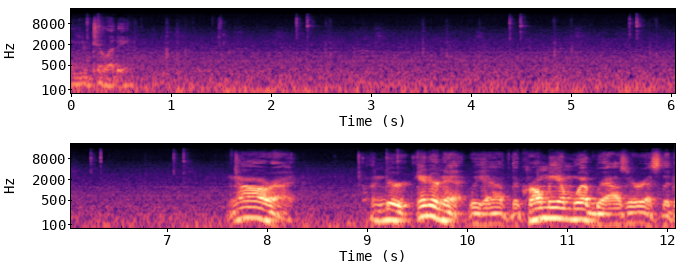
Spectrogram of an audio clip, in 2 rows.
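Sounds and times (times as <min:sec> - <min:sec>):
low room hum: 0:00.0 - 0:12.0
faint mouse clicks: 0:00.1 - 0:06.4, 0:07.0 - 0:07.3.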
